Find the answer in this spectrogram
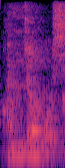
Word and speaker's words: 검정고시: Well, the good news is we now accept, correct me the pronunciation, 건전구시? 검정고시.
